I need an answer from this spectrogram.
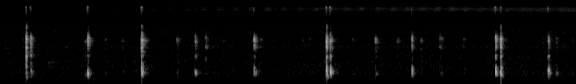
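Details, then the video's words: Leptophyes laticauda, the long-tailed speckled bush-cricket, recorded at Rebici, Croatia, on 12 July 2022, giving brief sharp ticks, some doubled, at uneven intervals of about half a second against a quiet hissing background. "Leptophyes laticauda -- Südliche Zartschrecke -- Long-tailed Speckled Bush-cricket"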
